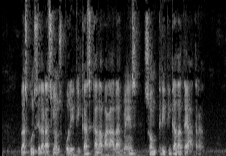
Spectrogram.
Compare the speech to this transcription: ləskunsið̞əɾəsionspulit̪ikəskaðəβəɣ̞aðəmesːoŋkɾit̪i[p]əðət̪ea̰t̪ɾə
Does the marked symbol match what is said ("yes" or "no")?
no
